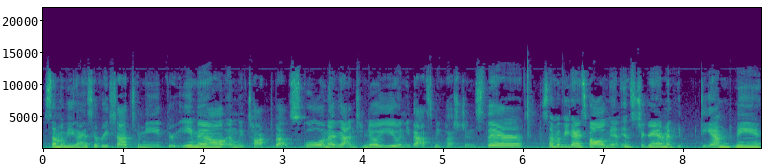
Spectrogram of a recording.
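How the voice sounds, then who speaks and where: A woman talks at a very fast pace with hardly any pauses, amid audible room echo and noticeable background noise. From US, Maryland. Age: 20s. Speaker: nursing student vlogger. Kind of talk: casual chat. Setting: at home, sitting on living room floor. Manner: relaxed.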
